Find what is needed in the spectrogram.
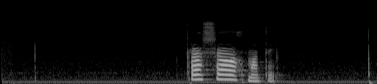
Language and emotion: Russian, sad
